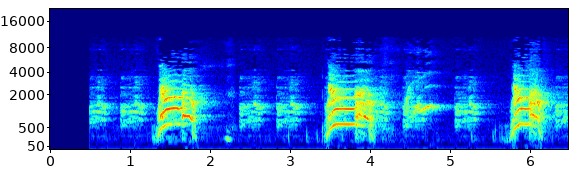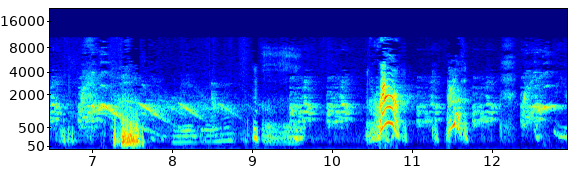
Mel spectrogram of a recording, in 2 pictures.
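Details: Beagle puppy named Louie, eight weeks old, giving loud harmonic yelping barks in bursts about every two seconds, some notes arching up and down, with quieter low murmuring sounds between the bursts.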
